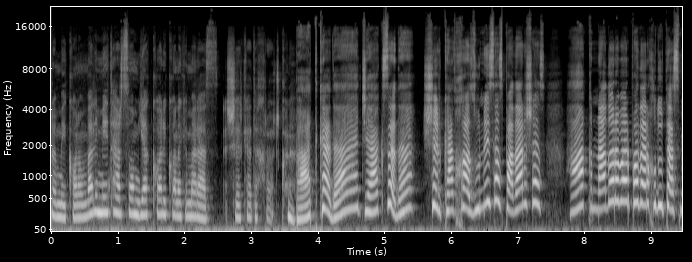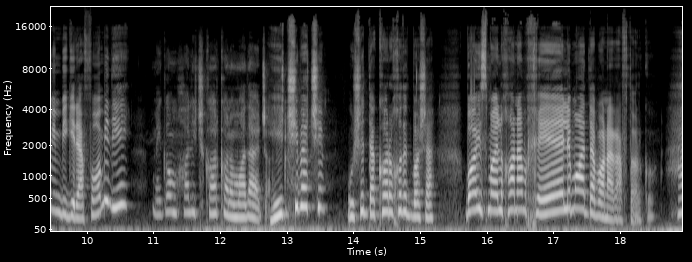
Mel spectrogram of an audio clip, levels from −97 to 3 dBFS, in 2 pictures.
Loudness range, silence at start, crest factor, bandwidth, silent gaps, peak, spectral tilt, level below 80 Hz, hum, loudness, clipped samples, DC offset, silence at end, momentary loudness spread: 5 LU; 0 s; 16 dB; 19.5 kHz; none; -6 dBFS; -4 dB/octave; -42 dBFS; none; -22 LUFS; under 0.1%; under 0.1%; 0 s; 13 LU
